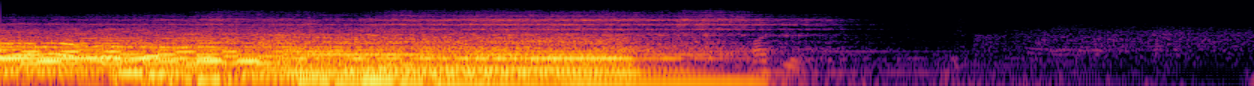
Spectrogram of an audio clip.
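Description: Live country-rock band (guitars, bass and drums) playing the final bars of a song, ending on a low note held until about four seconds in. The music then drops away to a faint hiss.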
